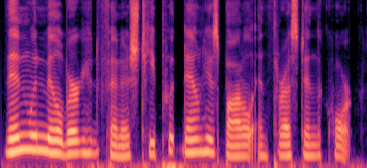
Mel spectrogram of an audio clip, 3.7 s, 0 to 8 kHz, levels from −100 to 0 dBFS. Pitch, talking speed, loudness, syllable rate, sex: 170 Hz, 245 wpm, -20 LUFS, 5.5 syllables/s, female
